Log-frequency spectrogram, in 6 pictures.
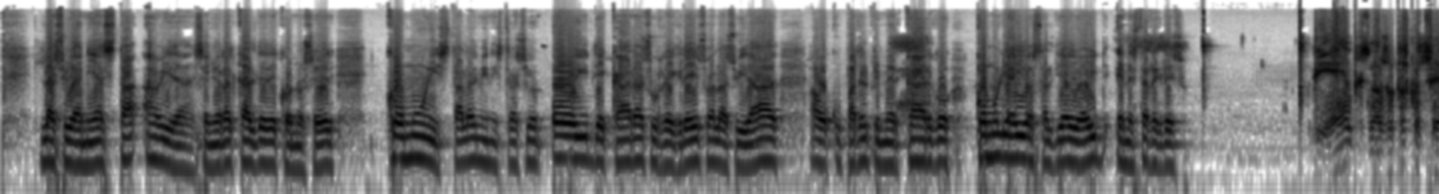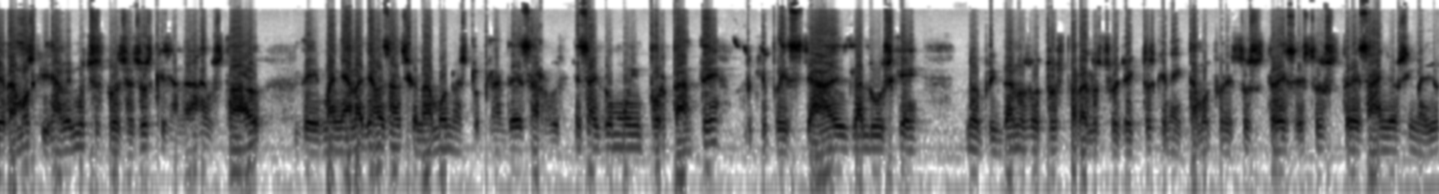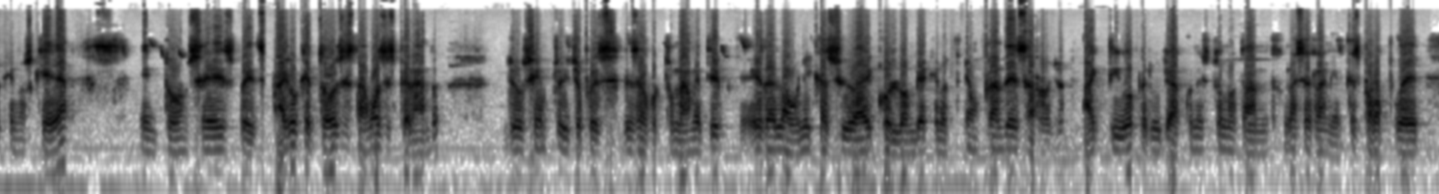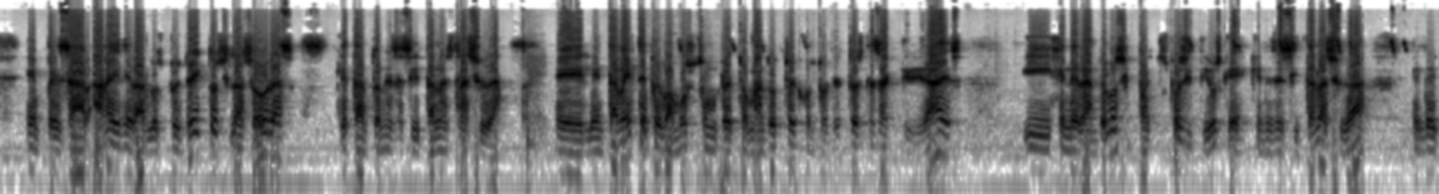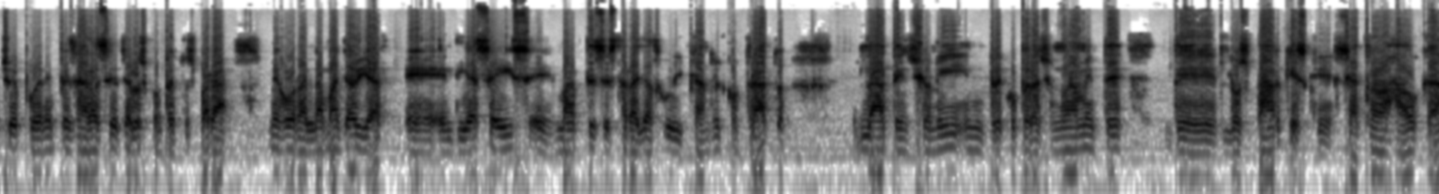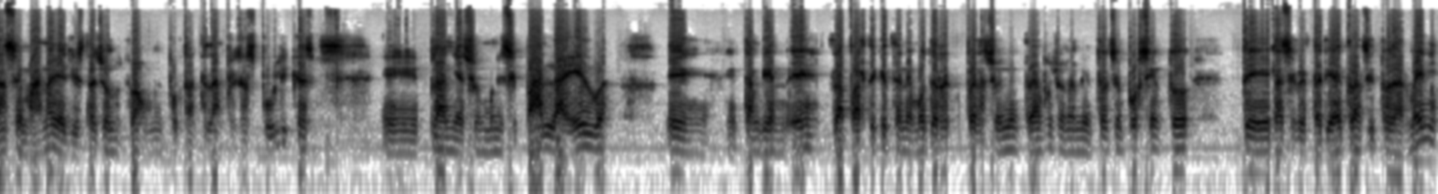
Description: Periodismo Investigativo dialogó con el Alcalde de Armenia Dr. José Manuel Ríos Morales y sobre su salud explicó que:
